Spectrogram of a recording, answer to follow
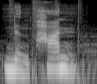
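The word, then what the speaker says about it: พัน: Nan.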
